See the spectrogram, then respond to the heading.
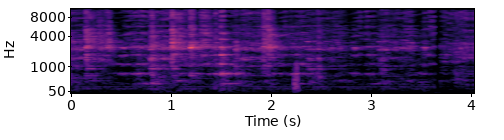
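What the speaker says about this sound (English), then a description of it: "I am just going to stir this" Milk heating for homemade cheddar cheese is stirred in a pot, giving repeated close scraping and swishing strokes with light metallic clinks, and a sharp knock near the end.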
